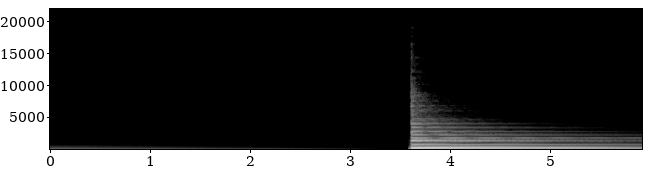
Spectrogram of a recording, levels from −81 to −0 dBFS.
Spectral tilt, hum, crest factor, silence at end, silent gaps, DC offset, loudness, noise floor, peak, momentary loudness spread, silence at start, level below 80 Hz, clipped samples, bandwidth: -7.5 dB/octave; none; 20 dB; 0 s; none; under 0.1%; -23 LUFS; -79 dBFS; -6 dBFS; 11 LU; 3.6 s; -44 dBFS; under 0.1%; 9.8 kHz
